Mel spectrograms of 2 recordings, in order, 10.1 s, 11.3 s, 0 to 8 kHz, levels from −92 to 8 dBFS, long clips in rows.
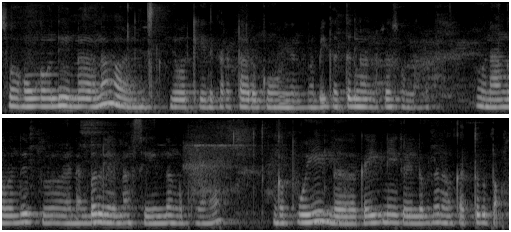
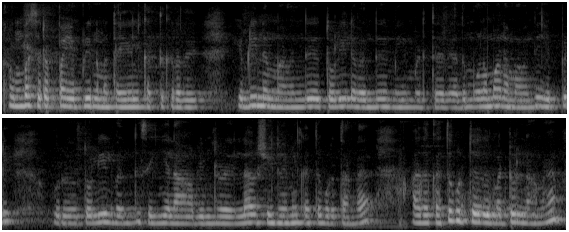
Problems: none marked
